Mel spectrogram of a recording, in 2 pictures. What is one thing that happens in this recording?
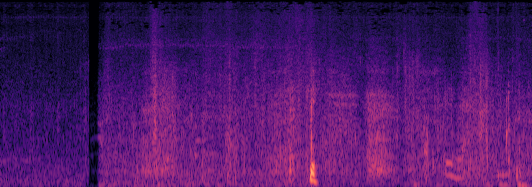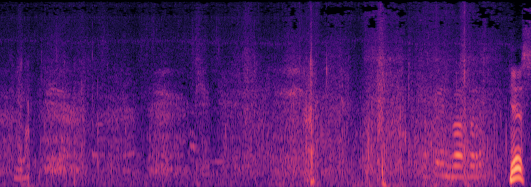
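Footsteps crunch and rustle through leafy undergrowth.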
